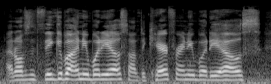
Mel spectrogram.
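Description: A young woman talks through her solo podcast with a scratchy voice from a cold. She is chatty and candid, clearing her throat now and then. Faint traffic noise sits behind her. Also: on the high side, level tone, rapid-fire. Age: young adult. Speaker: podcast host. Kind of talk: casual solo podcast monologue.

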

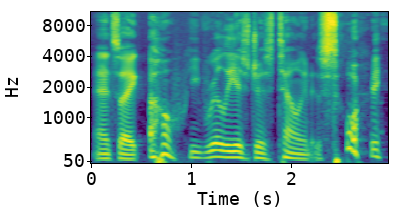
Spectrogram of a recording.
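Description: A man co-hosting a podcast in casual chat, animated and opinionated, often jumping in mid-thought. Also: mid-range voice, moderate pace, no echo. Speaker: podcast co-host.

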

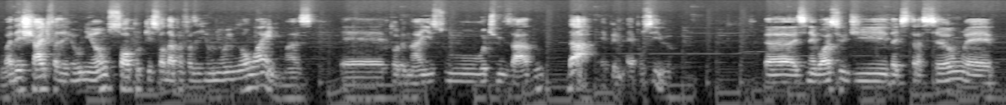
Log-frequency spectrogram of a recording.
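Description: A man co-hosting a podcast, speaking in a relaxed, conversational way with hesitant fillers. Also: fairly low pitch. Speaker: podcast co-host. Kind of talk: casual chat. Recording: roomy echoey room.

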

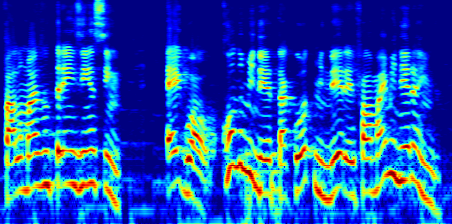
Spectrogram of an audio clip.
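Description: A man's voice: high voice, very fast, soft background music. A man with a Minas Gerais accent, a guest comedian chatting and joking on a casual podcast. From Minas Gerais, Brazil. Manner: joking, animated, acts out quoted voices.

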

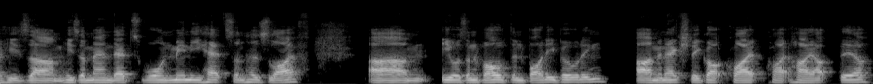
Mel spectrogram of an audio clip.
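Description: Laid-back, low-voiced man hosting. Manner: laid-back street slang, "bro" and "man". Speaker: podcast host. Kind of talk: casual interview hosting.

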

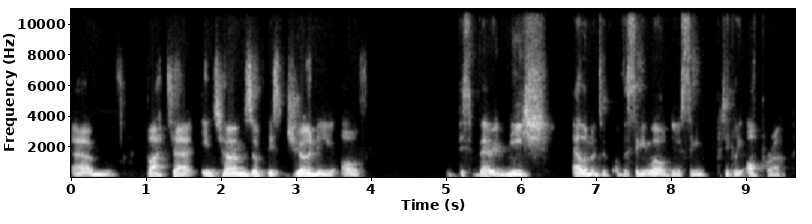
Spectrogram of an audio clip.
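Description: A man's voice: lowish voice, moderate pace, a little mellow. A man in his thirties, raised in Australia, chatting modestly as a podcast guest, with many "you know" fillers. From Scotland, raised in Western Australia. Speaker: guest, opera singer and nutritionist. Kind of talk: relaxed conversational interview.

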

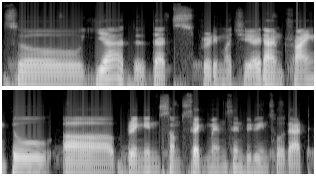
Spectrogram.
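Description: A man's voice: mid-range voice, steady tone, slow, few pauses, a bit bright, smooth, no echo, highs cut off. A man hosting a podcast solo, talking casually in a rambling, hesitant, informal way. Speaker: podcast host.

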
